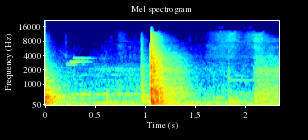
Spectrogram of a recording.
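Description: A cabinet door clicks shut.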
